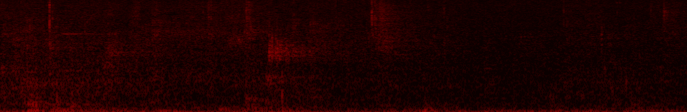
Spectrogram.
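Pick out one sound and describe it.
An orchestra plays softly in a large hall.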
